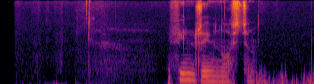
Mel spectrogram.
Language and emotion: Russian, neutral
